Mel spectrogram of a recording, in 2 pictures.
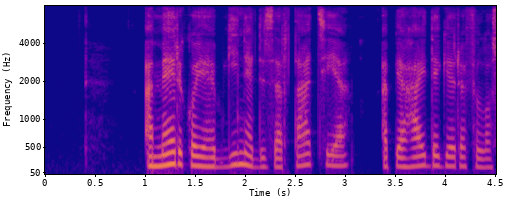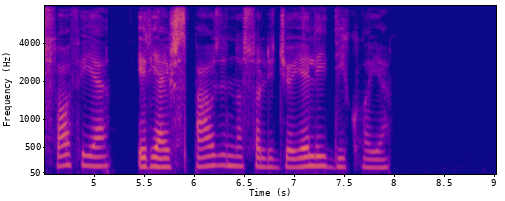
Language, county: Lithuanian, Alytus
